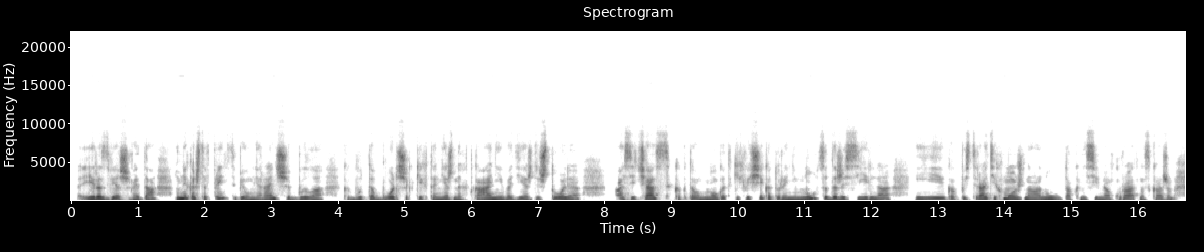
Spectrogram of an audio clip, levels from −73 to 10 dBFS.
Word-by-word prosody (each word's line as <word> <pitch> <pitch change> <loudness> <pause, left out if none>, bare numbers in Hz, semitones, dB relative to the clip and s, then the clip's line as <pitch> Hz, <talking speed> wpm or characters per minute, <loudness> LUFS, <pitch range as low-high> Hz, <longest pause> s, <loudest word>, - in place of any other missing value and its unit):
и 225 +1 +3
развешивает, 190 -6 +3
да. 185 - -1 0.3
Но 230 - +5
мне 265 +2 +10
кажется, 250 -2 0
в 220 - -16
принципе, 250 -5 -2
у 180 - -1
меня 180 0 -3
раньше 215 +1 +3
было 190 +1 -2 0.3
как 185 - -11
будто 200 +1 -2
больше 205 +4 +1
каких-то 185 -2 -6
нежных 180 -1 -2
тканей 210 -2 +2
в 180 - -6
одежде, 175 -2 -3
что 190 +6 +2
ли, 195 -4 +1 0.5
а 185 0 -2
сейчас 215 +7 +2
как-то 190 -1 -6
много 185 +1 -1
таких 185 +1 -12
вещей, 195 +8 0
которые 195 -8 -2
не 175 0 0
мнутся 225 +6 +3
даже 210 0 +2
сильно, 205 -4 -2 0.3
и 180 -2 +1
как 175 -1 -6
бы 170 - -4
стирать 220 +10 +1
их 240 - -4
можно, 215 -3 +2
ну, 195 -3 +1
так 150 +4 -8
не 175 -4 -4
сильно 175 +2 -3
аккуратно, 165 -2 -3
скажем. 160 +2 -6
195 Hz, 160 wpm, -23 LUFS, 180-215 Hz, 0.5 s, мне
